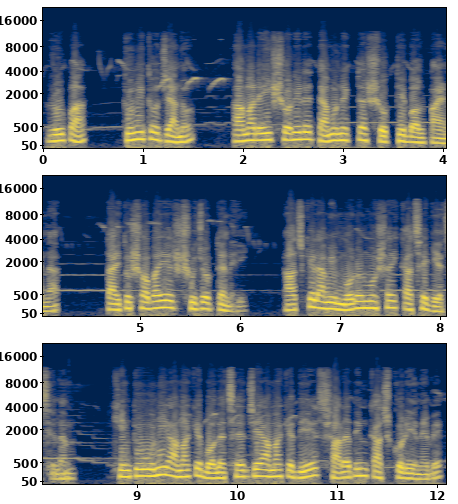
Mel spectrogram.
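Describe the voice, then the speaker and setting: A man's voice: medium pitch, a little fast, darkish tone, soft background music, lightly acted. A man voicing a poor, weak husband seeking work in a cartoon story, speaking in a humble, earnest, pleading way. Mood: apologetic.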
